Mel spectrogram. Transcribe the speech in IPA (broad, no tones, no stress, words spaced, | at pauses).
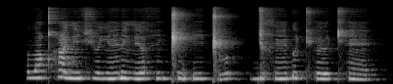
lˠʊqʰɜlʲẽ çøjẽ ɾĩlʲɜhĩǁĩ ʔiɡ͡ǁʊ | ɟəxẽɗʊ cʰø cʰẽ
